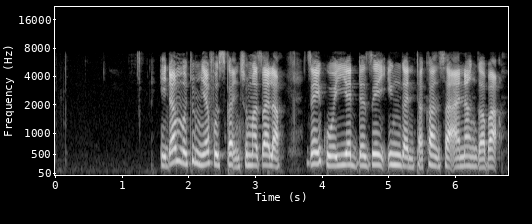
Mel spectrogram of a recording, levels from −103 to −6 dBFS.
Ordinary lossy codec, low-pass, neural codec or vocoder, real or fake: none; 7.2 kHz; none; real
